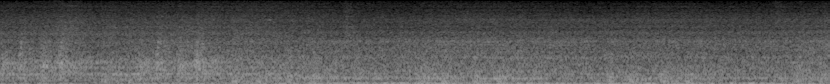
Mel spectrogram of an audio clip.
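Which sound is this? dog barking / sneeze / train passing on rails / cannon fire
train passing on rails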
